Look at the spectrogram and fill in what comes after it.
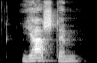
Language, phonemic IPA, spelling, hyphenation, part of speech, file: Dutch, /ˈjastɛm/, ja-stem, ja-stem, noun, Nl-ja-stem.ogg
- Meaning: yea vote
